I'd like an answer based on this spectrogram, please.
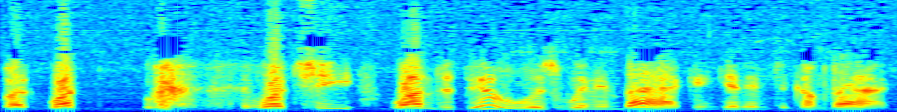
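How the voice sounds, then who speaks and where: A man's voice: mid-range voice, expressive, measured pace, breathy edge, dry recording. A man hosting a radio show as a coach, probing his guest with questions and repeating key phrases for emphasis. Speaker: radio host and life coach. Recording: dry, dull lo-fi radio audio.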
